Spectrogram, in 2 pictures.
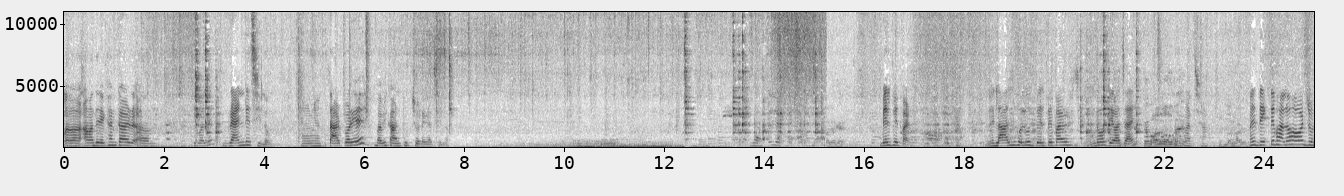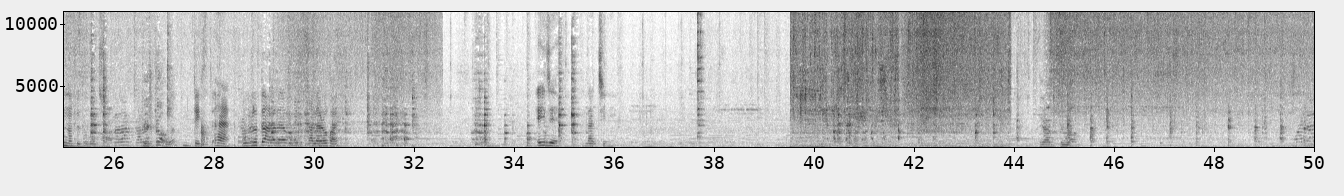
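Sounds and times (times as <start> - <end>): vegetables sizzling in a frying pan: 0.0 - 32.6, 39.5 - 50.0
loud low rumble: 7.8 - 14.4
wooden spatula scraping a pan: 13.5 - 15.2, 17.0 - 21.0, 28.5 - 32.1.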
